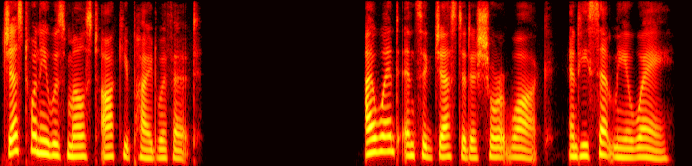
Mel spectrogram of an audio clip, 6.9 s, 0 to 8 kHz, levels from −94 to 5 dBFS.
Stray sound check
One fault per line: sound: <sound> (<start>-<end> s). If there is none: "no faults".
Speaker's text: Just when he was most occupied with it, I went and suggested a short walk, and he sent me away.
no faults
